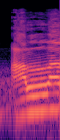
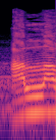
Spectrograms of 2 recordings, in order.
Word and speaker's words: আল্লাহ: আল্লাহ নয়, কিন্তু আল্লাহ হচ্ছে অশুদ্ধ, শুদ্ধ হচ্ছে আল্লাহ। বলার সময় মুখটা গোল হয়ে যাবে।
